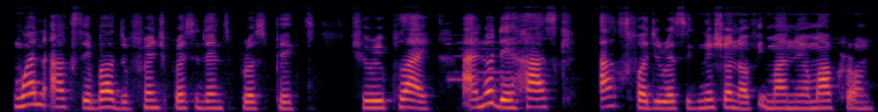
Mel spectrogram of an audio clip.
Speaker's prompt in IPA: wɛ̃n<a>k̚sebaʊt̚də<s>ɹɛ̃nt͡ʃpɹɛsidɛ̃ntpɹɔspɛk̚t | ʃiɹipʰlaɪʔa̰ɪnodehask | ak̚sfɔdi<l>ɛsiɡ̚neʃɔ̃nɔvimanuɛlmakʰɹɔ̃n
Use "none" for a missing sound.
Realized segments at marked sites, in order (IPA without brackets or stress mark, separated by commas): a, f, ɹ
